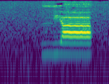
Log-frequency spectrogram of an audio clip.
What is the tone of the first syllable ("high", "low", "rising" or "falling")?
high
